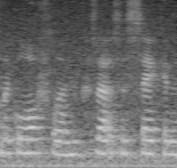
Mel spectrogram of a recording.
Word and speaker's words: McLaughlin: I met and Ray I told him it's McLaughlin not McLaughlin because that's a second name but he oversees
